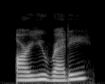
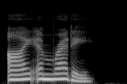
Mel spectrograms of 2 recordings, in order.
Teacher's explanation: when a native speaker asks a yes or no question, like, Are you ready? the pitch of their voice goes up at the end. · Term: intonation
